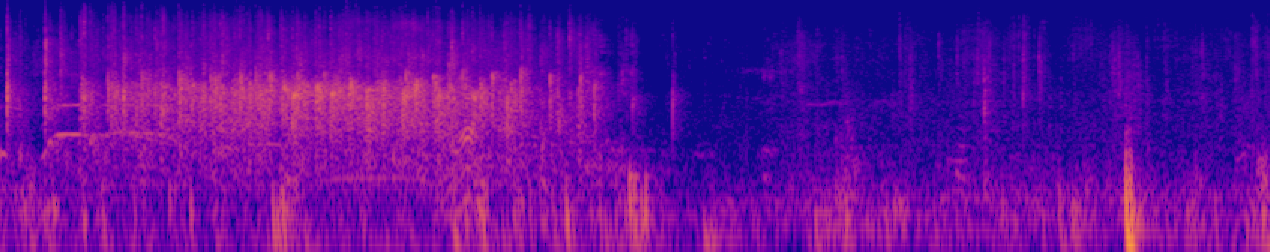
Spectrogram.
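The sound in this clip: Audience applause welcoming a speaker on stage, a dense, steady wash of clapping that holds for about five seconds, then drops away into quieter room noise with a few scattered claps.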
